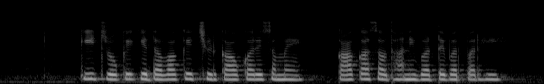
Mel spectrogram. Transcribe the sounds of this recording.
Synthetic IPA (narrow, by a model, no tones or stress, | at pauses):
kiːʈɾoːkeked̪ɐʋaket͡ʃʰɪɽkaːokɐɾesɐməj | kaːkasɐwd̪ʱaːnibɐɾt̪ebəɾpɐɾɦiː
